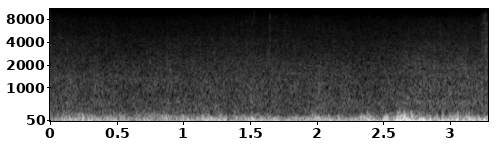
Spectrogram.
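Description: Wind gusting across the sandy shore of Pine Lake on a cool, clouded-over day, a steady low rumble of microphone buffeting that swells louder near the end, with no voices.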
